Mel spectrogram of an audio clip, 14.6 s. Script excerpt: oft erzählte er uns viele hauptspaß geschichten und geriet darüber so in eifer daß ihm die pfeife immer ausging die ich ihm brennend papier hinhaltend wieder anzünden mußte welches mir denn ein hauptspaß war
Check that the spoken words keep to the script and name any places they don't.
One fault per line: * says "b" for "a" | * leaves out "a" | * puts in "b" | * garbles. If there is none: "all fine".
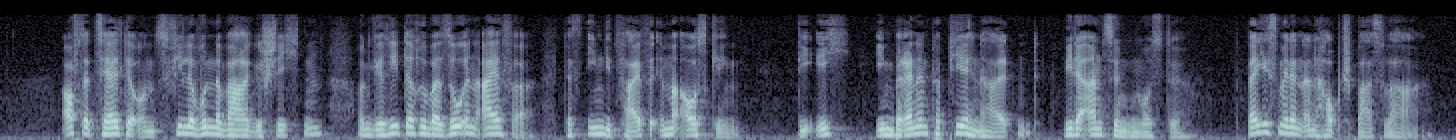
* says "wunderbare" for "hauptspaß"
